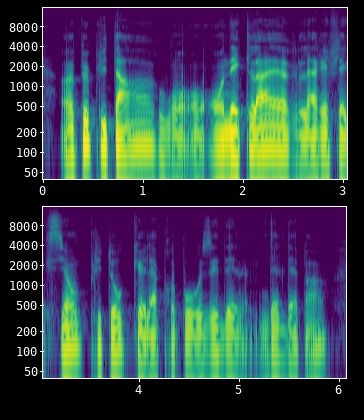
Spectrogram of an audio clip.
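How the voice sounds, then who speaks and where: Speaking at a fairly slow pace with a Saguenay–Lac-Saint-Jean accent, a man uses a fairly low pitch and ordinary pitch variation, recorded with a dry, close sound with no echo and a quiet background. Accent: Saguenay-Lac-Saint-Jean Quebec French. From Quebec, Saguenay-Lac-Saint-Jean. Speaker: podcast host, ethics professor. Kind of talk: casual panel discussion. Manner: hesitant, many repetitions.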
